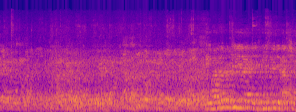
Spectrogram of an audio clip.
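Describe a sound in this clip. A crowd of men talk loudly over one another in a large hall.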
